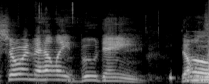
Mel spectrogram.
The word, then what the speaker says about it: boudin: Boudin. Boudin. That what? That Boudin. damn. That damn. And it's sure in the hell ain't Boudin.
